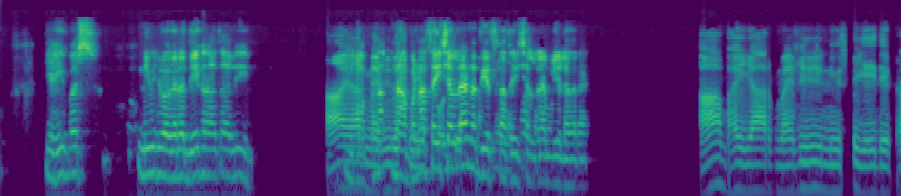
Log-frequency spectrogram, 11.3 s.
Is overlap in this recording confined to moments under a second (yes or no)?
no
